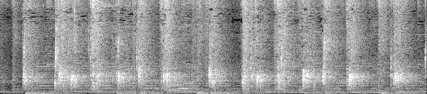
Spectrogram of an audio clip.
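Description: A group clapping hands in a steady rhythm over strummed acoustic guitar, live accompaniment for a dancer.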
